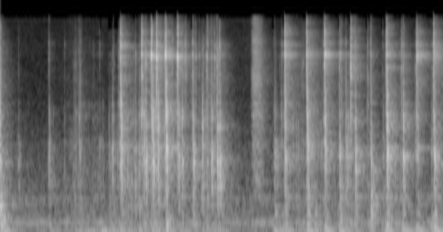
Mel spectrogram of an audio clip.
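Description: Both hands type with their fingertips on an RGB-lit black mechanical keyboard with plastic keycaps, resting on a wooden desk. A quiet start gives way to a rapid run of sharp, bright clicks and clacks with very short decay. A brief pause follows, then steadier, evenly spaced keystrokes.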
